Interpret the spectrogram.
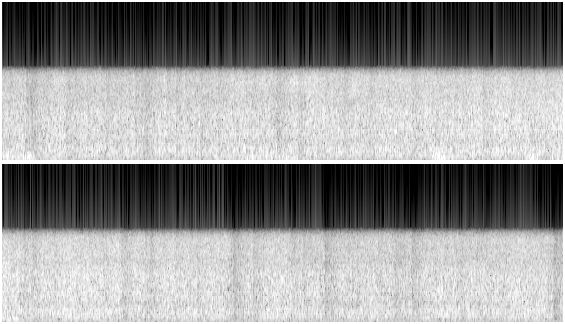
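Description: Rain falling steadily on a flooded street and the pavement around it, a constant even hiss.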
